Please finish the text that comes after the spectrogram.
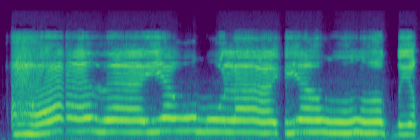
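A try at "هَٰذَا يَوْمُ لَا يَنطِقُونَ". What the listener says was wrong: La yaw, panjangkan lagi sedikit untuk ikhfa-nya. panjang ikhfa-nya. Tebal. Kurang panjang.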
